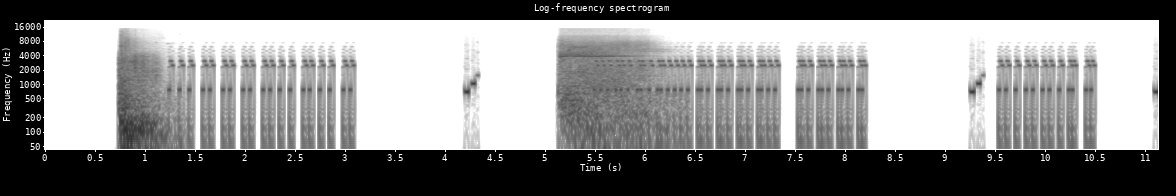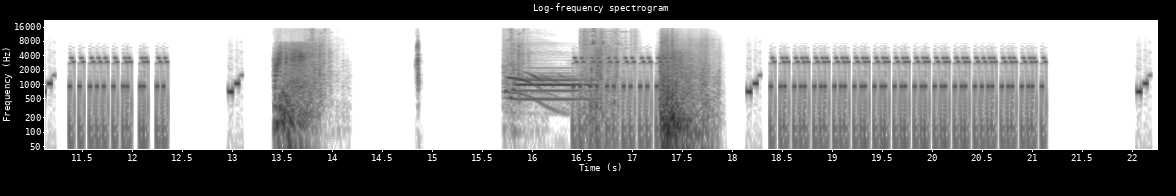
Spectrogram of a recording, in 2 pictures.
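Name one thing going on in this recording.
Rapid electronic blips tick in quick bursts.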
